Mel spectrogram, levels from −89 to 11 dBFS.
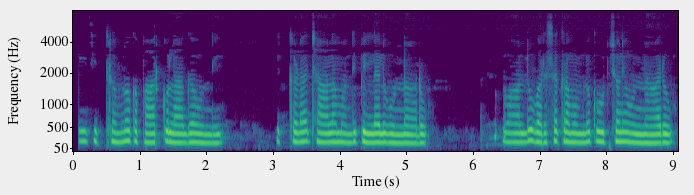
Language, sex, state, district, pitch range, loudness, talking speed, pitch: Telugu, female, Telangana, Mahabubabad, 185-210 Hz, -16 LUFS, 100 wpm, 195 Hz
